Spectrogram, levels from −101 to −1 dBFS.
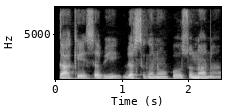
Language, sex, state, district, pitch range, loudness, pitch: Hindi, male, Bihar, Jahanabad, 105-115 Hz, -23 LUFS, 105 Hz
